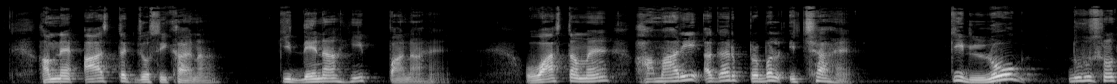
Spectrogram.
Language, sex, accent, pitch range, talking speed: Hindi, male, native, 130-190 Hz, 115 wpm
